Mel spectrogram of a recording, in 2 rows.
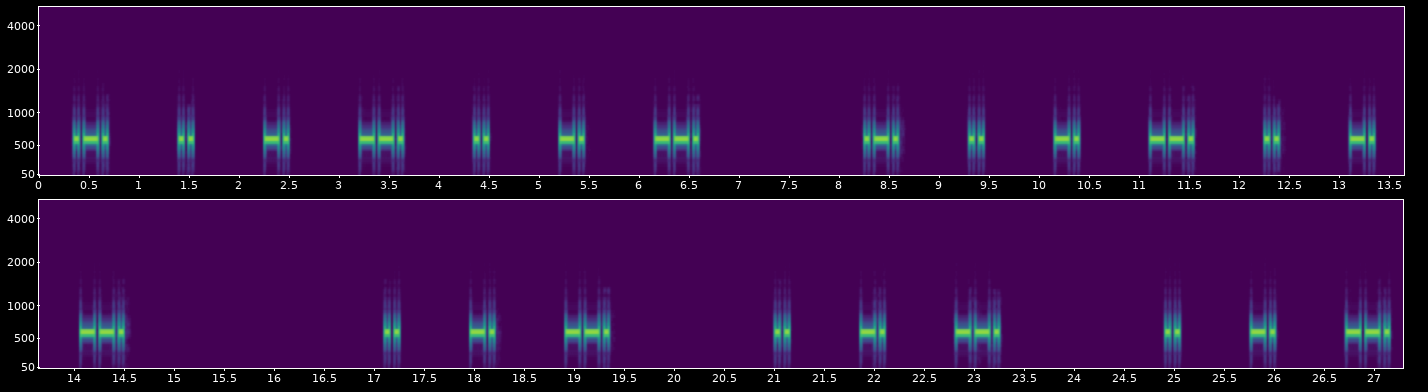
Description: Morse code, heard as a keyed tone, about 25 wpm, spaced as for 10 wpm, 600 Hz. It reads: RINGING RINGING ING ING ING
